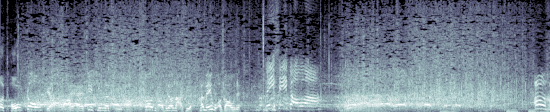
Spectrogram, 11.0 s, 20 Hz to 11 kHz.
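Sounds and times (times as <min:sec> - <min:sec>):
audience applauding: 0:00.3 - 0:11.0.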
